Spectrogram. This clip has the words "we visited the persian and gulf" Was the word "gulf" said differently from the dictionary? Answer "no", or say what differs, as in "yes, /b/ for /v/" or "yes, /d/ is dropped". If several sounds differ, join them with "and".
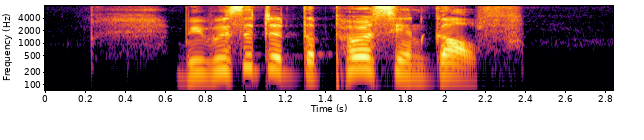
no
